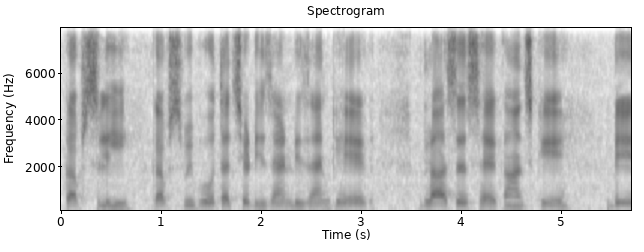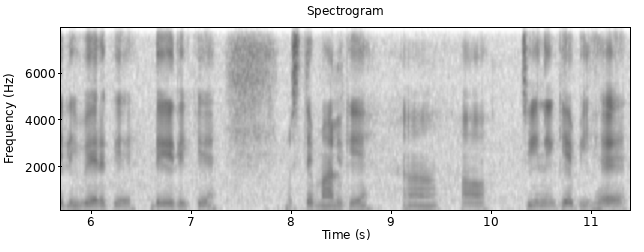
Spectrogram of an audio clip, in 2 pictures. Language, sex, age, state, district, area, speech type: Urdu, female, 60+, Telangana, Hyderabad, urban, spontaneous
